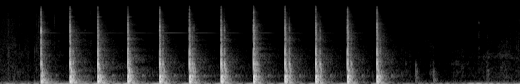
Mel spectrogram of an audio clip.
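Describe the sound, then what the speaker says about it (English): Eleven sharp hammer strikes, used to widen a screw hole, land in a steady, even rhythm, close and loud, then stop, leaving a faint tap or two and quiet room noise. "I'm going to use my hammer"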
